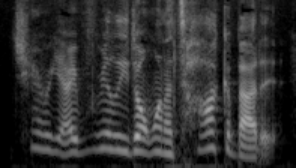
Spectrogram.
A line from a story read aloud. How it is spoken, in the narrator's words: said softly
